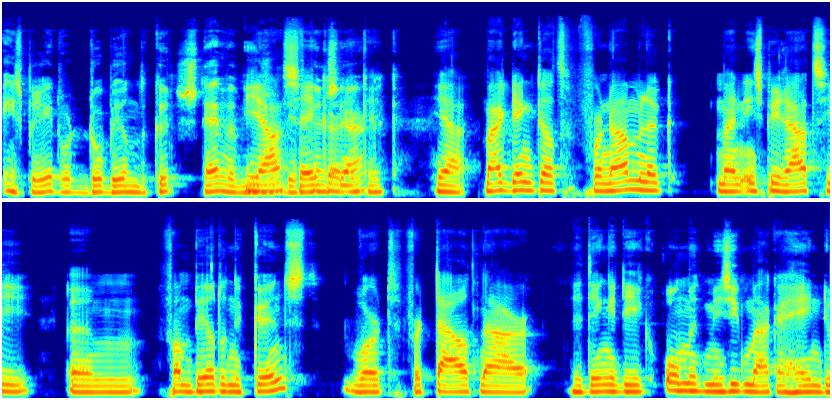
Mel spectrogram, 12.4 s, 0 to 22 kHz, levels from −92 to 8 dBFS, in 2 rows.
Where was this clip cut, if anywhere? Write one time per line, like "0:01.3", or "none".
0:03.6
0:05.2
0:06.6
0:08.7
